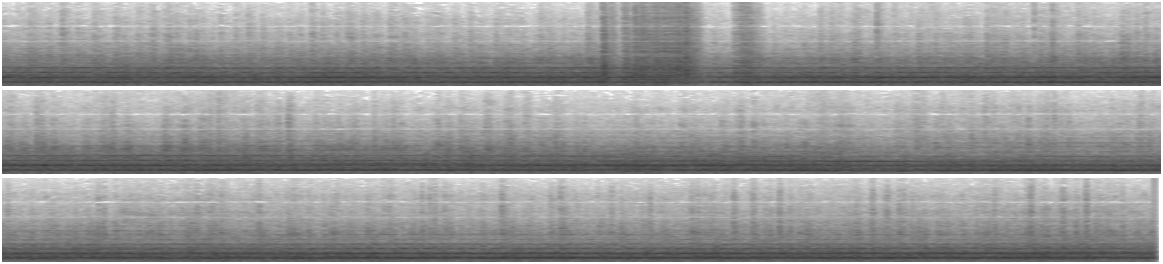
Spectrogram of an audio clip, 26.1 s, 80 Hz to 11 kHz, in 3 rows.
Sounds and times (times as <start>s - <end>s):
Heavy engine (low frequency): 0.0s - 26.0s.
